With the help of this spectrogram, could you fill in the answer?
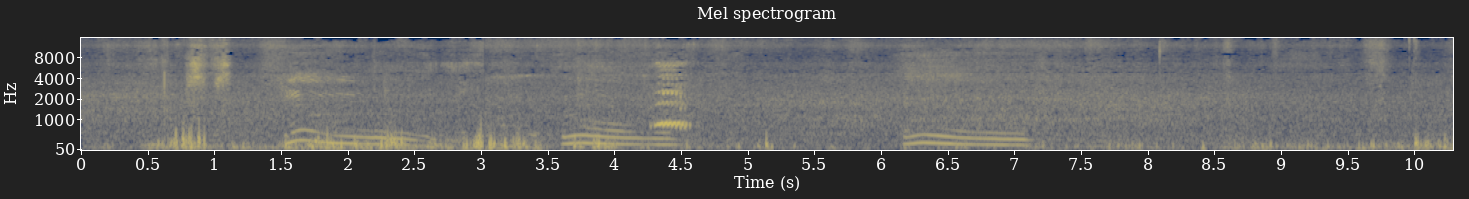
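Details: Pregnant black street cat, unhappy at having her belly touched, gives three drawn-out, slightly falling mid-pitched meows with a short break between each. A voice softly calls to her at the start, and faint rustling is heard throughout.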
